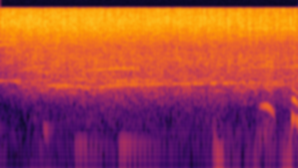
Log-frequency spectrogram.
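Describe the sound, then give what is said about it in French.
An applause sound effect played on a morning radio show to congratulate a contest winner: a crowd applauds steadily for the whole stretch, a dense, even wash of many hands clapping at a constant loudness, with a faint voice briefly audible underneath near the end. “Attends, je... voulais mettre euh, des, personnes qui applaudissent.”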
